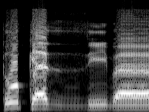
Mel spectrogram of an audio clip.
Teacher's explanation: dia pelafalannya di ujung lidah kita menempel dengan gigi sari. Ya, maka gigi sari atas. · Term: zal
